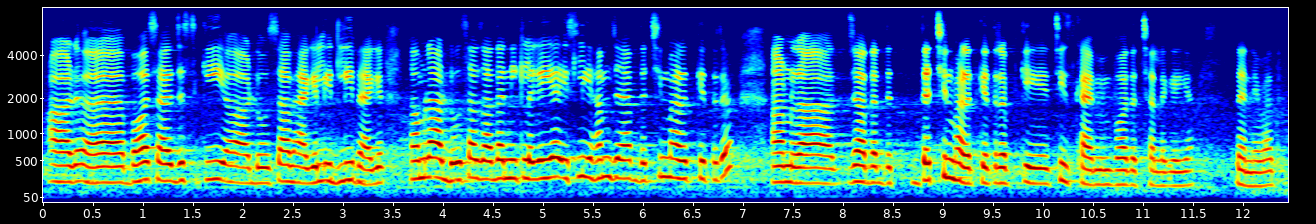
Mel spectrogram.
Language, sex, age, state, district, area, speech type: Maithili, female, 30-45, Bihar, Purnia, rural, spontaneous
